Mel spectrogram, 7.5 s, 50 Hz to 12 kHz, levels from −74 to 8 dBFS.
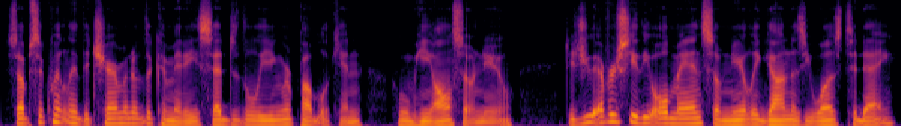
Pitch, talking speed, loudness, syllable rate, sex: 120 Hz, 240 wpm, -18 LUFS, 6.4 syllables/s, male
